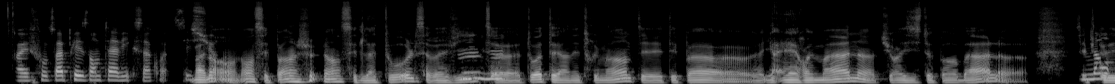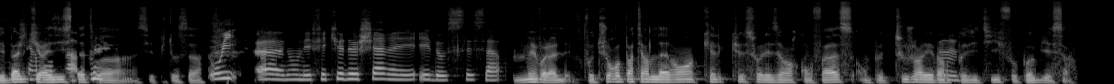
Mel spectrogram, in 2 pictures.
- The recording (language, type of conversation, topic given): French, podcast, Quelle est l’erreur professionnelle qui t’a le plus appris ?
- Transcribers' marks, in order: chuckle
